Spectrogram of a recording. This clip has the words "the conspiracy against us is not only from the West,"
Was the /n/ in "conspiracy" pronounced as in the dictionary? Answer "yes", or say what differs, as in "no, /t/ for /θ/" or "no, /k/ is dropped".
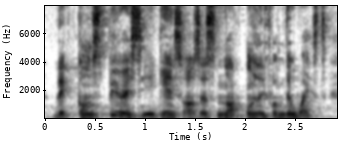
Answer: yes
